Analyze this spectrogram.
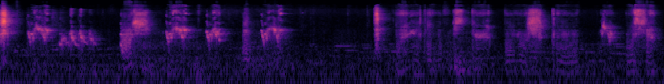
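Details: Talking budgerigar recorded so listening budgies can learn Turkish words such as "benim aşkım" within about twenty days; raspy, chattering syllables in clustered bursts separated by short pauses.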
